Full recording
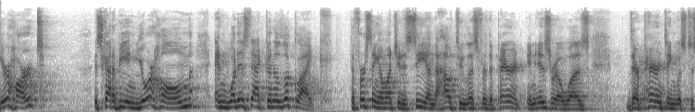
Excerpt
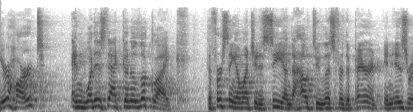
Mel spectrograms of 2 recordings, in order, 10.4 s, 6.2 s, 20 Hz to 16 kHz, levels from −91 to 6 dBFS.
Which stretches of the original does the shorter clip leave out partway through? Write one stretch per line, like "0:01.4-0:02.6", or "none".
0:01.0-0:03.2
